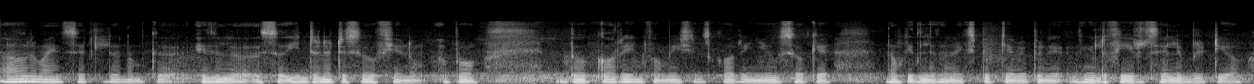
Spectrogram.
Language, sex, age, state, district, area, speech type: Malayalam, male, 18-30, Kerala, Idukki, rural, spontaneous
